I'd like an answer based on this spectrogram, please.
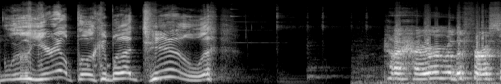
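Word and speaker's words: Pokémon: this project here is I told people to specifically say Pokemon whenever it comes up, because that's the way you're supposed to say it. Yeah, because the accent on the E.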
